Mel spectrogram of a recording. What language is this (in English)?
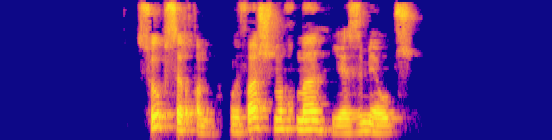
Kabardian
